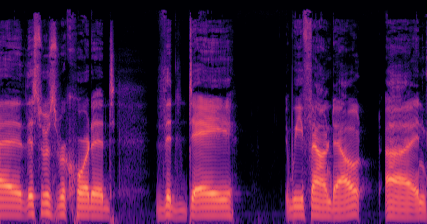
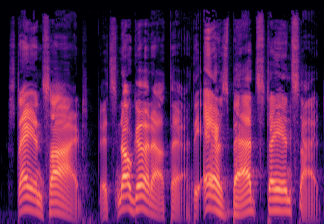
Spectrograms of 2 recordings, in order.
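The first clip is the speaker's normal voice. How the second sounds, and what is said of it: 1950s-style man's voice. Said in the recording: “my Trudeau impression as a guy from the 50s”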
